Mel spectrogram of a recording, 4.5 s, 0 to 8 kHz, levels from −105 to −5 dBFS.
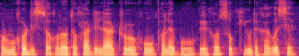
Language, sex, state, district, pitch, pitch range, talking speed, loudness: Assamese, male, Assam, Sonitpur, 115 Hz, 110-120 Hz, 120 wpm, -19 LUFS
